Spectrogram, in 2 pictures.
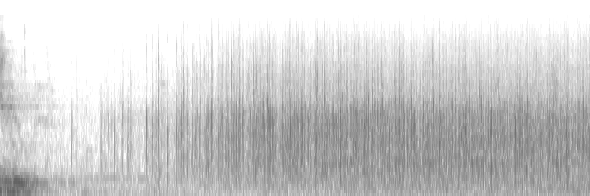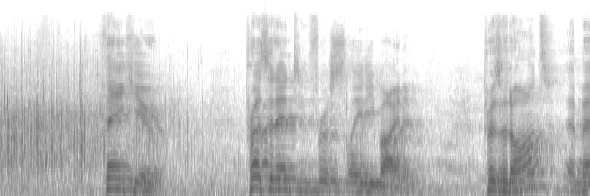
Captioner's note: speaking french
